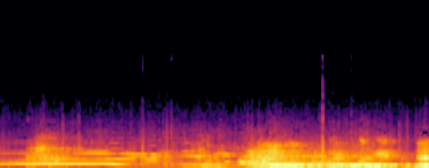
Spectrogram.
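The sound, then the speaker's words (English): A person imitates an alley cat's meow with a long, drawn-out wail that slowly slides down in pitch, followed by a louder, rougher yowling vocal sound. “Meow like an alley cat.”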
